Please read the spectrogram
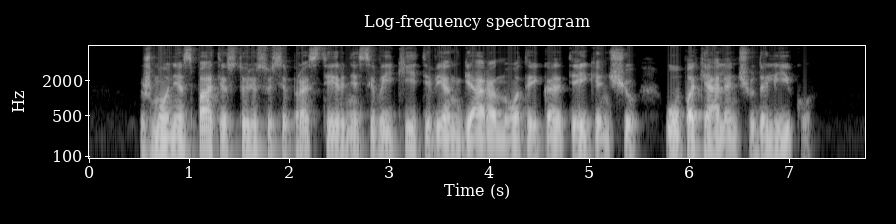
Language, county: Lithuanian, Kaunas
